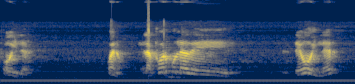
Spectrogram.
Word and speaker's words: Euler: Euler se pronuncia Euler.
